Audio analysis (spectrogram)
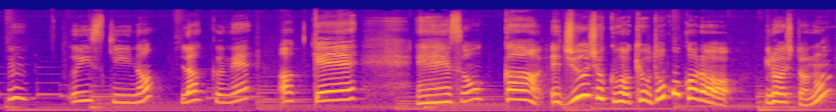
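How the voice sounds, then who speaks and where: Woman acting as a chatty snack-bar hostess, high voice, lively swings in pitch, gushing feminine talk, faint music behind. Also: a little slow. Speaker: bar hostess in a role-play. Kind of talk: one-sided role-play with an unseen customer.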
